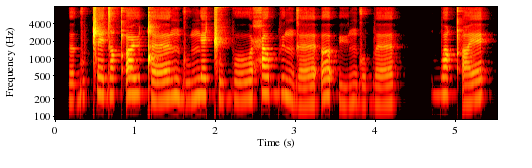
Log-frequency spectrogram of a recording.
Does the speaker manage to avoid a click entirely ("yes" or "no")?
no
